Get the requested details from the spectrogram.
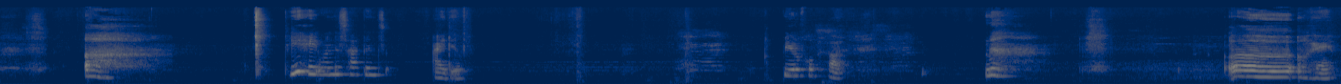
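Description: A young girl talks close by, with animation.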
